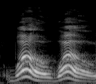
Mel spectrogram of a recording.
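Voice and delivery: loud, swooping mock objection; retold protest. Friend objecting to being handed the girl, loud retold protest. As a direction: cut in with an acted loud protest. Voicing Chandler objecting to Joey's offer.

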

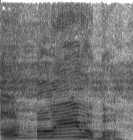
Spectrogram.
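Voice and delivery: high-pitched exasperated outburst; incredulous exclamation. Retold or imitated. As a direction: cry out at the outrage of it. Exclaims at dog's mess.

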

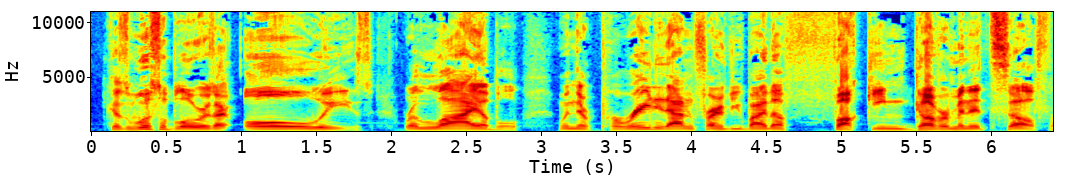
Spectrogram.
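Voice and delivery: normal talking voice

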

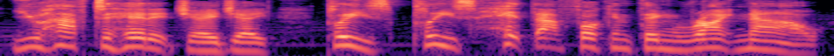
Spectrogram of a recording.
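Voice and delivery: acted screaming. A narrator's reading. Travis begging dad over the radio, screaming hysterically. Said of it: "He just keeps screaming".

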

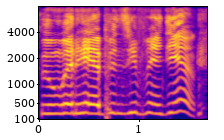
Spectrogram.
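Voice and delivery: high, loud cheeky comeback; teen defiance. Retold or imitated. Teenager sassing his mom, loud mock defiance. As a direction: talk back like a defiant teen. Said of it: "I was like".

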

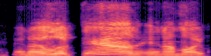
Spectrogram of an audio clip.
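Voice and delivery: ordinary talk

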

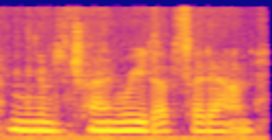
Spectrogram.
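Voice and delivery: ordinary delivery, nothing marked

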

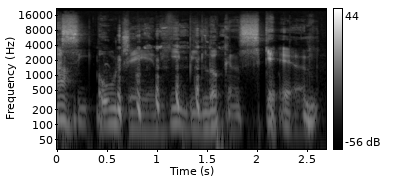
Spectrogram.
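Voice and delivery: put-on slow, lightly done Jamaican accent. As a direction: drawl it like a Jamaican caller. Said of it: "in this Jamaican accent".

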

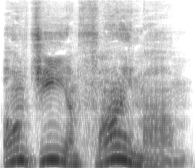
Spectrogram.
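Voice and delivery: put-on huffy defensive kid. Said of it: "he defensively says".

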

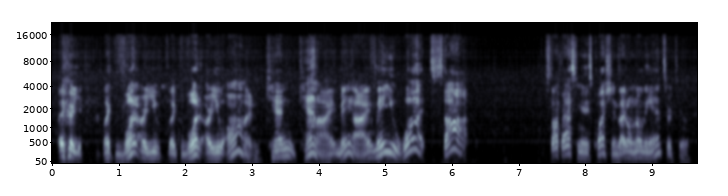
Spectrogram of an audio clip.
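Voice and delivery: excited rant with pitch leaping up. Real, not acted. Storyteller mocks her asking permission to kiss, excited. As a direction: get worked up, stretching the questions out. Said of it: "I get excited".

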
